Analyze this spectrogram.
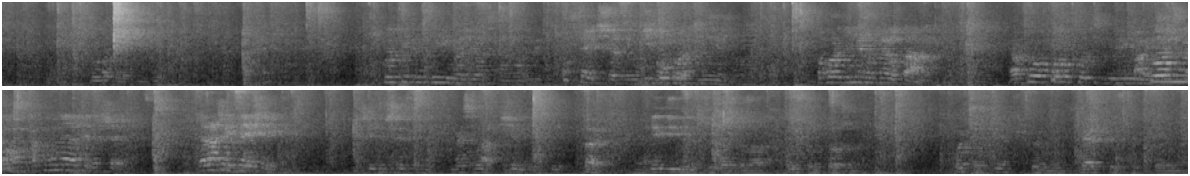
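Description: Bare feet shuffle and thump on a soft mat.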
